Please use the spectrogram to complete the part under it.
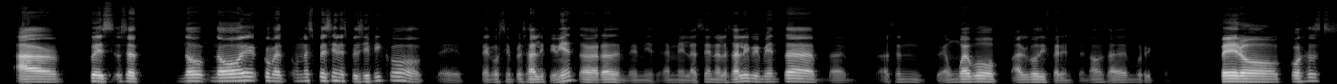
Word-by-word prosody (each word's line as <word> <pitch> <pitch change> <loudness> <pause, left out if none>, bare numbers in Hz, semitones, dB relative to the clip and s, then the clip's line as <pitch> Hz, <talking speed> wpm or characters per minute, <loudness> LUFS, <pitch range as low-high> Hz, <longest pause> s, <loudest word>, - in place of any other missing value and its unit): Ah, 125 -1 +6 0.3
pues, 145 -1 +3
o - - -12
sea, 140 -2 +1 0.3
no 150 +2 -1
no, 160 +2 +4
eh, 180 0 +1
como 170 -3 -3 0.2
una 160 +1 -11
especie 170 +2 -4
en 170 - -3
específico, 150 - -6
eh, 95 0 -21 0.2
tengo 105 +2 -12
siempre 115 0 -14
sal 120 0 0
y - - -10
pimienta, 140 - -3
¿verdad?, 115 +2 -1
en 100 -3 -16
en 100 0 -20
mi 100 - -22
en 100 +3 -23
mi 105 - -18
alacena, 100 +4 -12
la 105 -1 -10
sal 125 +5 0
y - - -4
pimienta 130 -2 0
ha 100 0 -16 0.3
hacen 120 -3 -21
un 105 +5 -16
huevo 130 -1 0
algo 115 +3 -6
diferente, 95 -6 -10
¿no?, 115 +4 -16
sabe 105 -1 -12
muy 110 +1 -22
rico, 100 -2 -25 0.5
pero, 130 -3 +6
cosas. 155 +4 -6
125 Hz, 185 wpm, -21 LUFS, 110-145 Hz, 0.5 s, Ah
